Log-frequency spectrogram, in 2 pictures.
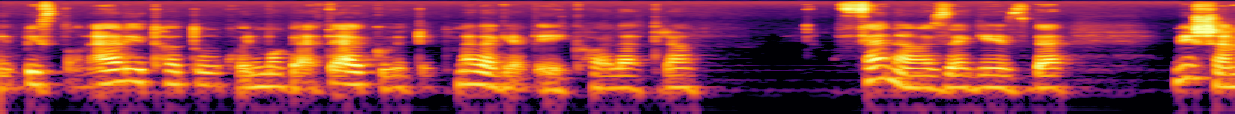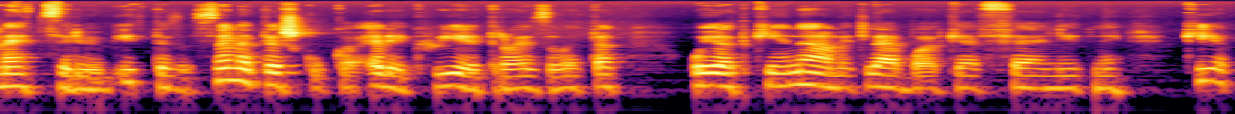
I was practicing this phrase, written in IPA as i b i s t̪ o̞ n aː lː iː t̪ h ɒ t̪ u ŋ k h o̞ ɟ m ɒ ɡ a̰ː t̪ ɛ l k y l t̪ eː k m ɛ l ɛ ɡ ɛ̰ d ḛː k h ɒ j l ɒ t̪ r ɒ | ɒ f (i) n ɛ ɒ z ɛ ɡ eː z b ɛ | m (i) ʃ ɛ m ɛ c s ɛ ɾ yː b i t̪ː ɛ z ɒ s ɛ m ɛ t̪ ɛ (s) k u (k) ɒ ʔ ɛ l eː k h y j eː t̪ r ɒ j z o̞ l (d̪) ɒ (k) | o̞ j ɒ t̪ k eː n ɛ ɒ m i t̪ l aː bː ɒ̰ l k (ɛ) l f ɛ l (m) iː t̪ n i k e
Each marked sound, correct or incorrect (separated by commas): incorrect, correct, incorrect, correct, incorrect, correct, correct, incorrect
